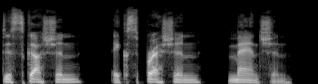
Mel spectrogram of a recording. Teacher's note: Now move to the pronunciation of words ending with tion, sion, cian, and tian, and all of those, it's pronounced shun at the end. Shun. So, it's different spellings, different endings, but the pronunciation is shun for all of them.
